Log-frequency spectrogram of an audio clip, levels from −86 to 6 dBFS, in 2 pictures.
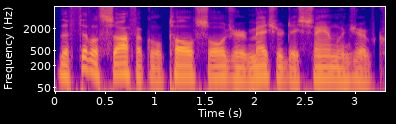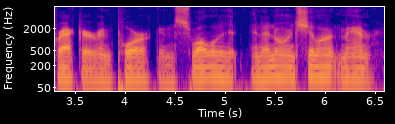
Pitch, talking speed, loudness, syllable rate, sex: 90 Hz, 165 wpm, -21 LUFS, 5.1 syllables/s, male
